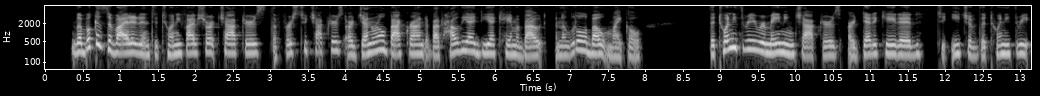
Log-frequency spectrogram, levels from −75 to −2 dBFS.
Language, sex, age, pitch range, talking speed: English, female, 30-49, 185-230 Hz, 170 wpm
